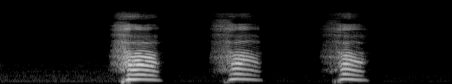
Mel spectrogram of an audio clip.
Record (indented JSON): {
  "exhalation_length": "4.5 s",
  "exhalation_amplitude": 30151,
  "exhalation_signal_mean_std_ratio": 0.35,
  "survey_phase": "alpha (2021-03-01 to 2021-08-12)",
  "age": "18-44",
  "gender": "Female",
  "wearing_mask": "No",
  "symptom_cough_any": true,
  "symptom_shortness_of_breath": true,
  "symptom_fatigue": true,
  "symptom_change_to_sense_of_smell_or_taste": true,
  "symptom_loss_of_taste": true,
  "symptom_onset": "7 days",
  "smoker_status": "Never smoked",
  "respiratory_condition_asthma": false,
  "respiratory_condition_other": false,
  "recruitment_source": "Test and Trace",
  "submission_delay": "2 days",
  "covid_test_result": "Positive",
  "covid_test_method": "RT-qPCR",
  "covid_ct_value": 20.3,
  "covid_ct_gene": "ORF1ab gene",
  "covid_ct_mean": 21.2,
  "covid_viral_load": "110000 copies/ml",
  "covid_viral_load_category": "Low viral load (10K-1M copies/ml)"
}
